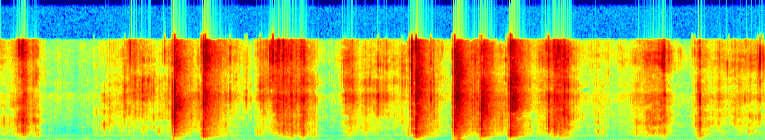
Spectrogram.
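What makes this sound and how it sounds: A small roll of clear plastic bubble wrap is held and pressed in both hands while fingers pinch and pop the bubbles. Sharp, bright pops and crisp crinkling crunches come in an irregular series, each snapping off quickly with little low end.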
